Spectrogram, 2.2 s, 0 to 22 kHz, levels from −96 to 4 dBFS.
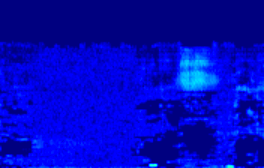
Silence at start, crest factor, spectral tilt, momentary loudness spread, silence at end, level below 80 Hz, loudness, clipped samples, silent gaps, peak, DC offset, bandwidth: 0 s; 18 dB; -2 dB/octave; 12 LU; 0 s; -82 dBFS; -62 LUFS; under 0.1%; none; -46 dBFS; under 0.1%; 16.5 kHz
